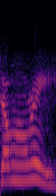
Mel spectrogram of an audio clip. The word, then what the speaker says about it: Henri: He pronounces it Henri.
